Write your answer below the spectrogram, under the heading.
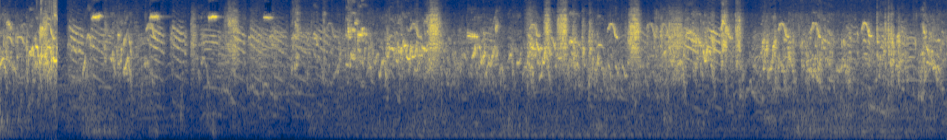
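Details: Budgerigars kept as pets chirp while feeding, a steady flock chatter of fast rising and falling chirps and warbling trills, with a faint low hum underneath.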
